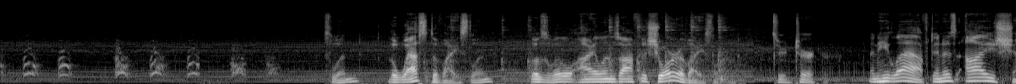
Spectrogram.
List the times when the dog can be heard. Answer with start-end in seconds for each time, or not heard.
0.0-2.8.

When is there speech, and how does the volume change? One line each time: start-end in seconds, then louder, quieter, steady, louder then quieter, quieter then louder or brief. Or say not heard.
3.2-10.1 quieter then louder.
